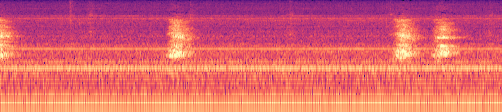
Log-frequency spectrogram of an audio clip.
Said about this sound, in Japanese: この犬はうるさいです。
